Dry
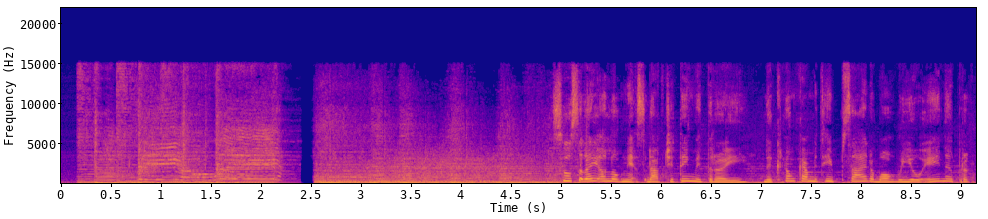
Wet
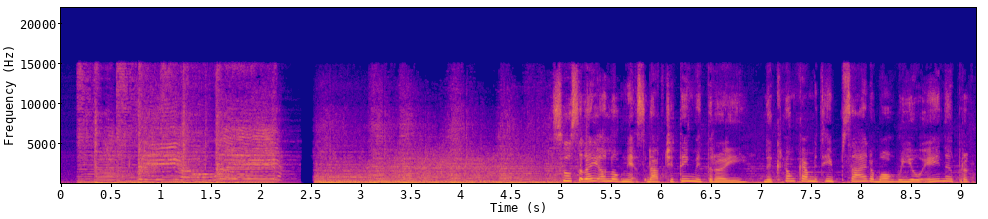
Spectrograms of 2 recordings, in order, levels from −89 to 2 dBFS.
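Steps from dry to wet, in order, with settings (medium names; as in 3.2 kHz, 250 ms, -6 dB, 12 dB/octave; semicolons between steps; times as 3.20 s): 2.15–3.07 s: treble shelf 7.7 kHz -> 4.5 kHz -10 dB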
